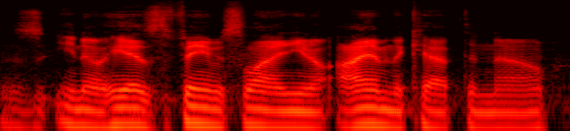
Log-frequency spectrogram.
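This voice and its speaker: A man's voice: on the low side, little pitch movement, fast, bright, forceful tone. A man streaming a strategy game, chatting casually with a friend, laughing and swearing often. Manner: laughs a lot, swears, teasing banter. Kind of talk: casual gaming chat.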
